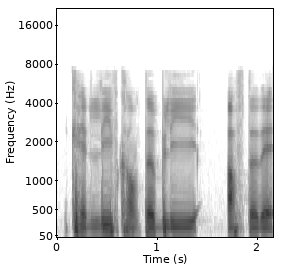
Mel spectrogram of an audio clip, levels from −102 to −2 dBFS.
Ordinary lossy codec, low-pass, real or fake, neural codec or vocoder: MP3, 64 kbps; 7.2 kHz; real; none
